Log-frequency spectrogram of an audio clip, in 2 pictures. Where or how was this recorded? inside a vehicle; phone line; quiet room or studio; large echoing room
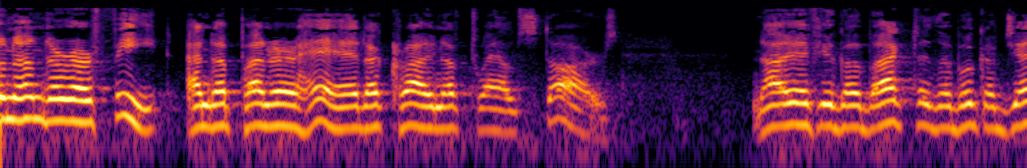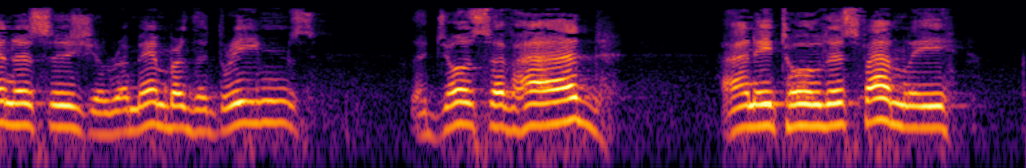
large echoing room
